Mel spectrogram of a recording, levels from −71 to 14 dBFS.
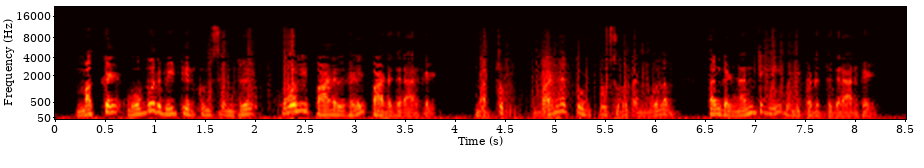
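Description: Throughout, the speech has heavy codec damage with nothing above 11.5 kHz. This is likely HE-AAC compression at a low bitrate, near 12 kbps, with treble rebuilt by copying lower bands upward.

Loose connector crackle bursts in from 1.52 to 2.37 s, just before "பாடல்களைப் பாடுகிறார்கள்", again from 4.22 to 6.02 s after it, and from 7.02 to 7.53 s. An unsteady contact chops the signal into irregular scratching.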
